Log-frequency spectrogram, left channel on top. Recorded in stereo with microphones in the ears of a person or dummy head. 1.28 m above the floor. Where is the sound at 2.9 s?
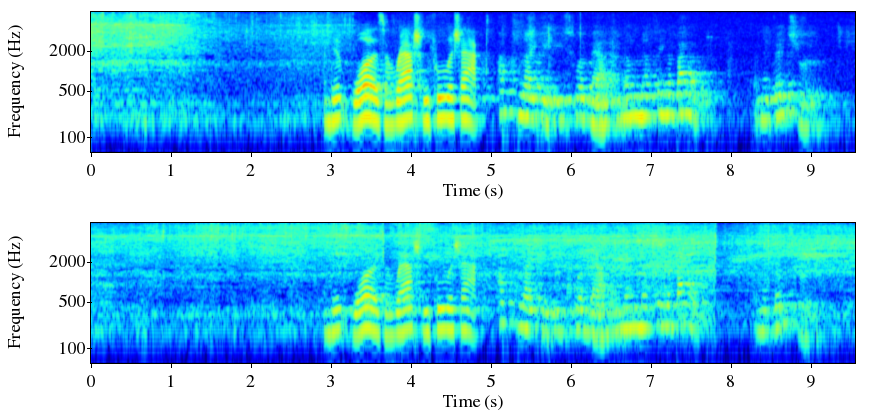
20° left (ahead or behind), 0.8 m.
